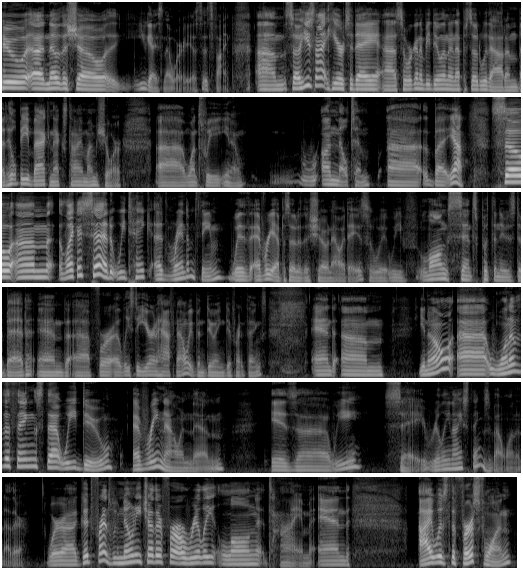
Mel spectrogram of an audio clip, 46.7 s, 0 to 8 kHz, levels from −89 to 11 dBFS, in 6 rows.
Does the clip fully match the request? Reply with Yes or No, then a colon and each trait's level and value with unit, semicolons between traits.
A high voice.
No: low, 135 Hz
